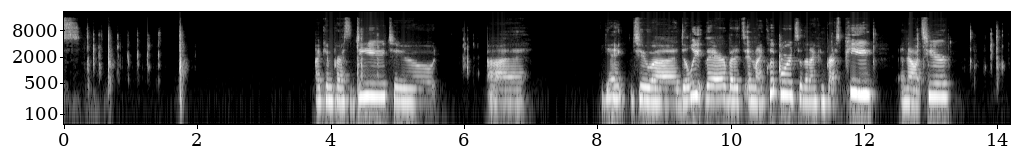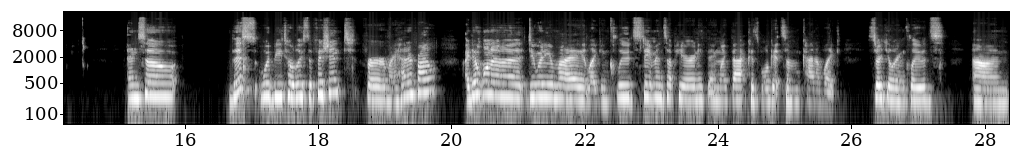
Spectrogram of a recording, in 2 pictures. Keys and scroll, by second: 0.0-1.7 typing, 4.1 d, 5.4-6.6 typing, 11.2-14.2 typing.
